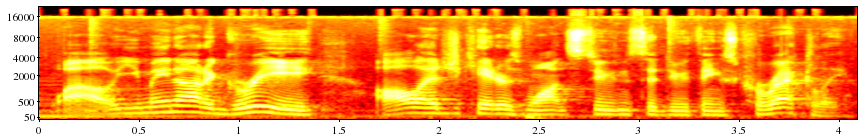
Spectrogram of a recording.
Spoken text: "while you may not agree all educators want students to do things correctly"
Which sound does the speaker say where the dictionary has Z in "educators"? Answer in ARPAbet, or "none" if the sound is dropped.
Z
